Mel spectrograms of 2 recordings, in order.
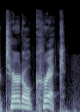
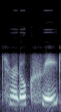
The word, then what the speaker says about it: Turtle Creek: Is it Turtle Creek or Turtle Crick? – I pronounce it Turtle Creek, but the lifelong residents perhaps say Crick.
